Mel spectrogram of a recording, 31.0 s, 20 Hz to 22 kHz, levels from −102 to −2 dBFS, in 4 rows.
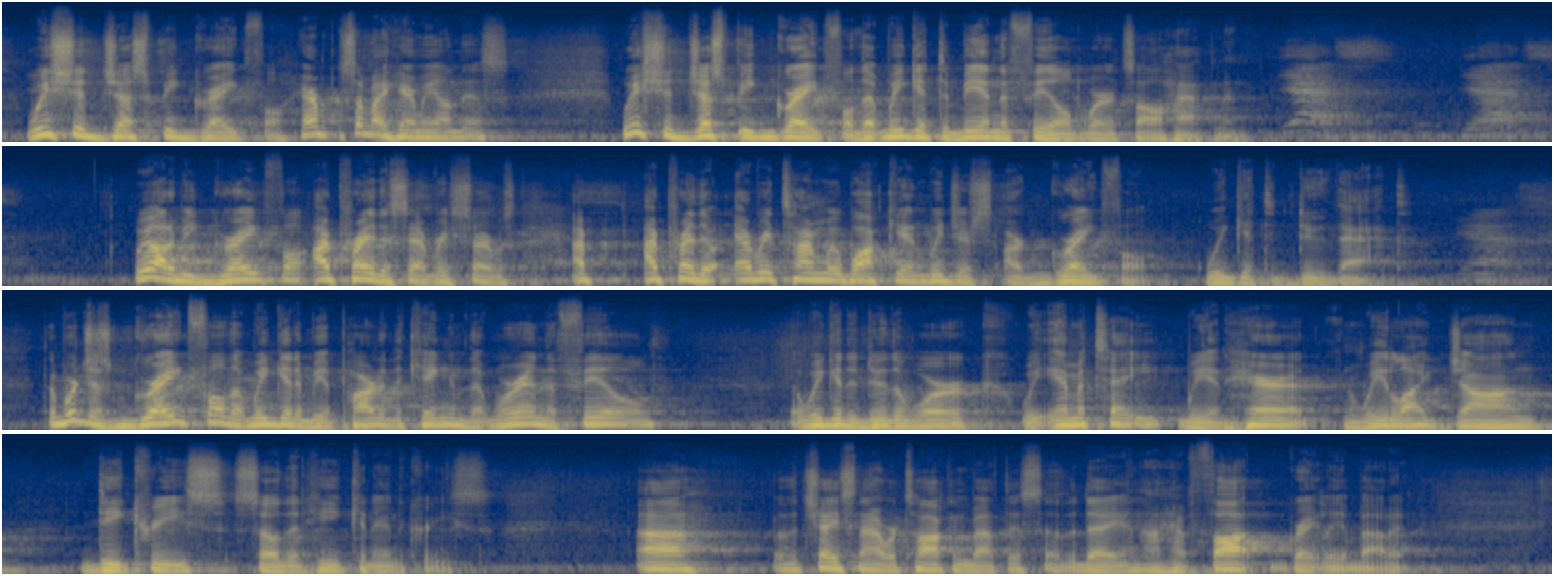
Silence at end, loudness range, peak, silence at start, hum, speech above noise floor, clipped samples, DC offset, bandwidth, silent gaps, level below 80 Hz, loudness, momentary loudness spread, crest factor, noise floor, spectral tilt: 0.55 s; 5 LU; -12 dBFS; 0.15 s; none; 32 dB; under 0.1%; under 0.1%; 14.5 kHz; none; -60 dBFS; -32 LUFS; 14 LU; 22 dB; -64 dBFS; -6 dB/octave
